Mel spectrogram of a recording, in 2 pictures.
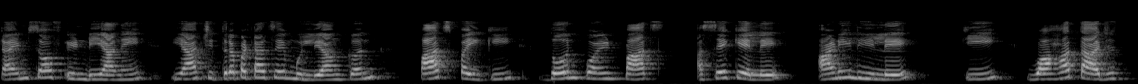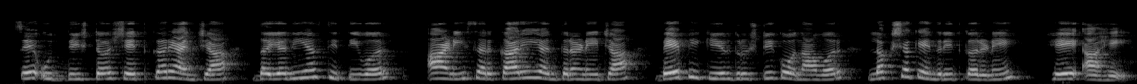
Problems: background sounds at intervals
